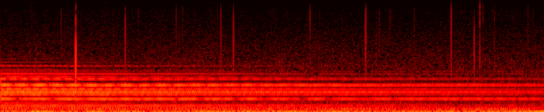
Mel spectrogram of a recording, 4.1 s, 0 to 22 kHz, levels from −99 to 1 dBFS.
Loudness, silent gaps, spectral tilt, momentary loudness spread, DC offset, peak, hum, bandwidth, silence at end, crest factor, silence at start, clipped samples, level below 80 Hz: -50 LUFS; none; -6 dB/octave; 9 LU; under 0.1%; -24 dBFS; 60 Hz at -60 dBFS; 19.5 kHz; 0 s; 22 dB; 0 s; under 0.1%; -54 dBFS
